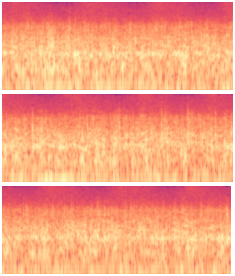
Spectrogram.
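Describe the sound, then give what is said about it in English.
Steady, dense rain patters on a car roof, a continuous hiss of countless droplets that holds an even loudness throughout, with no voices. “The rain pitter-pattering on the roof.”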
